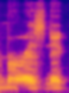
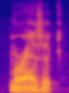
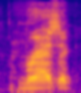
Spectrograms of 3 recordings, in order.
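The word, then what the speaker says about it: Mrázek: good I know they brought in Marissa Peter Marisnick or have you say his name arresting Mrazek Mrazek yeah they brought him in to kind of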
